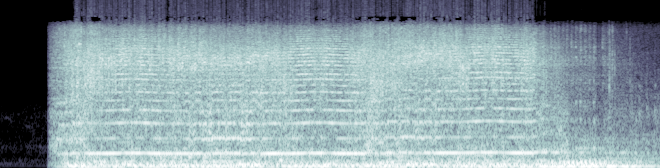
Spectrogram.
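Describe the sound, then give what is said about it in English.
A pelican gives a loud, harsh, rasping call that drones on steadily for about six seconds, with no voices and no pauses. “I don't know if you've ever heard what a pelican sounds like, but it is truly terrifying.”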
